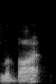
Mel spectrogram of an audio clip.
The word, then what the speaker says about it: Labat: i'll go by the bat but it's it's pronounced labott i apologize that right when i said that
